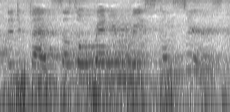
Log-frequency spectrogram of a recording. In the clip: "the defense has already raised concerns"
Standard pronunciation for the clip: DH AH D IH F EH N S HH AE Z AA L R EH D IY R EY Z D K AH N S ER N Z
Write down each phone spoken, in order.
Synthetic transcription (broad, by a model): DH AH D IH F EH N S HH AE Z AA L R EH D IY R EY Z K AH N S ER N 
